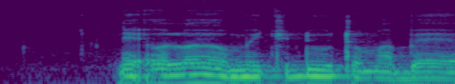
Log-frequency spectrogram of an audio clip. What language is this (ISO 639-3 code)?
luo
